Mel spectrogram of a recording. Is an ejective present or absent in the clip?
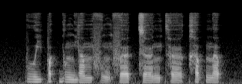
absent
